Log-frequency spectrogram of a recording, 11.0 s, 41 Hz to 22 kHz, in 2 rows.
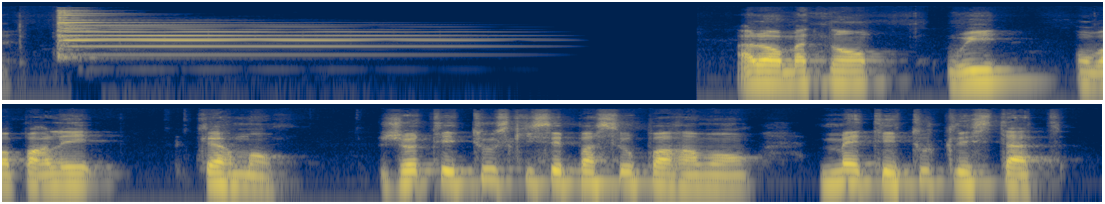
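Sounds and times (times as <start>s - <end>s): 
gong strike ringing as round start effect: 0.3s - 2.6s
speech: 3.7s - 10.9s.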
